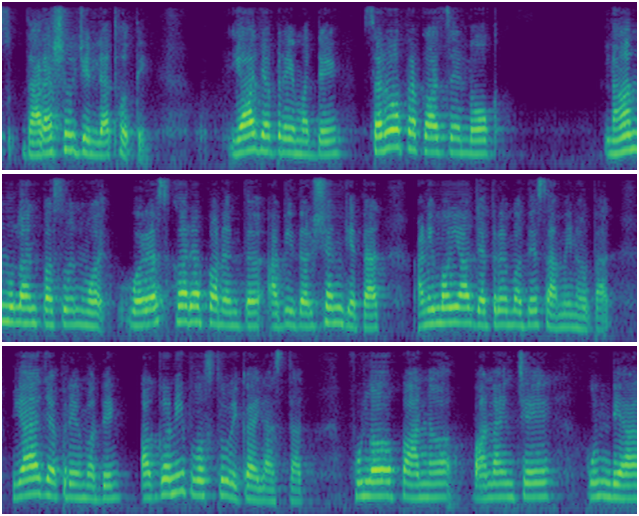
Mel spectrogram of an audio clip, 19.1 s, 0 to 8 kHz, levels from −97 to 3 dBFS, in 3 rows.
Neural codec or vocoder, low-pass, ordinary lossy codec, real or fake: codec, 16 kHz, 1.1 kbps, Voila-Tokenizer; 7.2 kHz; none; fake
